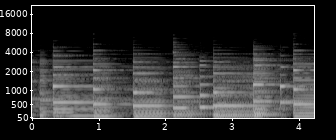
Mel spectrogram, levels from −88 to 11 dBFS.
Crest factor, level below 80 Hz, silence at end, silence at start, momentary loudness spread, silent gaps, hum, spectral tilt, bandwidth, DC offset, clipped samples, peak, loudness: 14 dB; -50 dBFS; 0 s; 0 s; 5 LU; none; none; -9 dB/octave; 6.2 kHz; under 0.1%; under 0.1%; -10 dBFS; -25 LUFS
